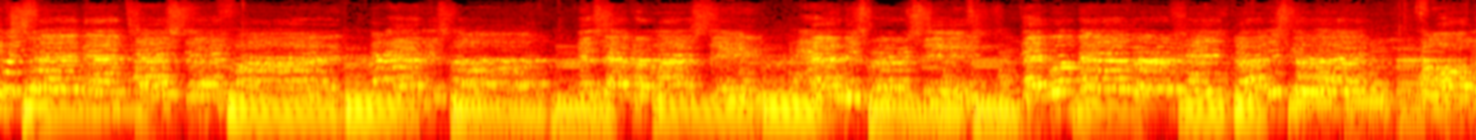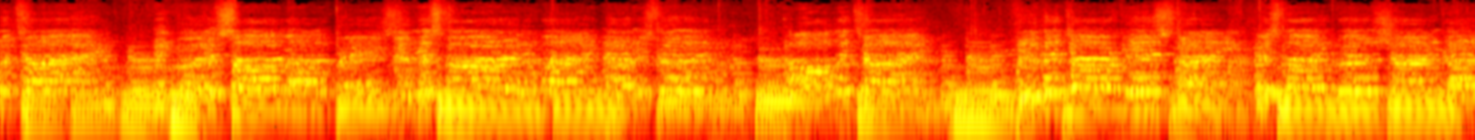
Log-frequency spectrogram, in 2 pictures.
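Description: A small live worship band playing a song: voices singing over keyboard chords and guitar.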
